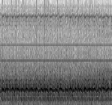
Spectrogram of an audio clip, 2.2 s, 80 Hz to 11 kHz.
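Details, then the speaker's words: Suzuki TL1000S V-twin idling evenly at about 1200 rpm spec after throttle position sensor setting and throttle body synchronisation; no hunting, misses or surges, settled healthy idle. "check our idle we're sitting good each time I make an adjustment I rev the engine slightly and then allow it to idle back down"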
